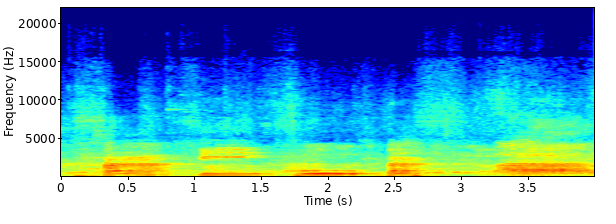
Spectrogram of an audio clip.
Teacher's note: Ujung gigi seri atas dengan bibir bawah bagian dalam.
